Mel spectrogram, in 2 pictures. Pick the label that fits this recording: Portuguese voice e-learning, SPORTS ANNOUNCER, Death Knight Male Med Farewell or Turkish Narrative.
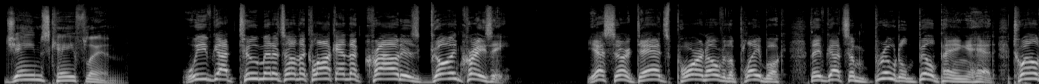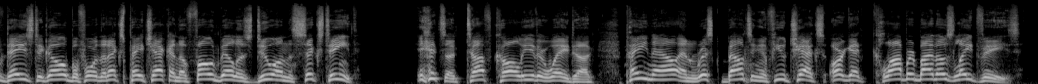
SPORTS ANNOUNCER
